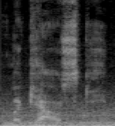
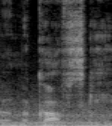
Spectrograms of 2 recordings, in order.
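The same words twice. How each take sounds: First: The w is said as a w sound. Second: The w is said as an f sound. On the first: The speaker calls it wrong. "not Makowski" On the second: The speaker calls it right. "the W turns into an F. So Makowski"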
